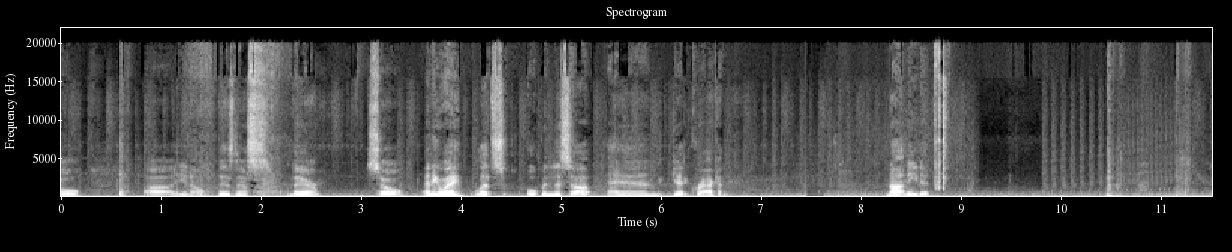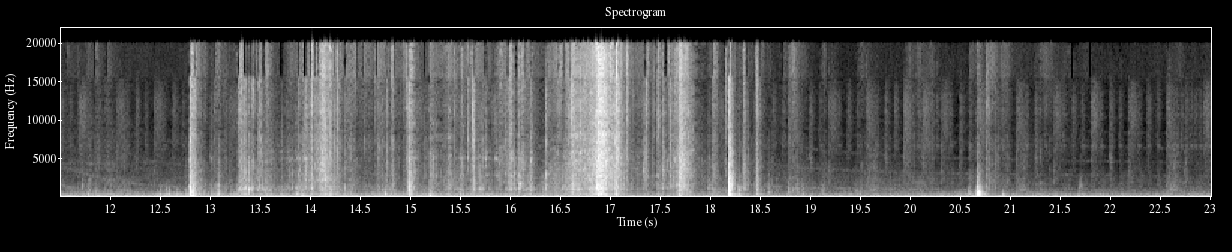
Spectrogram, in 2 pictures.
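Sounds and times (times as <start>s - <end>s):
cardboard packaging crinkling and tearing: 12.6s - 18.1s.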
